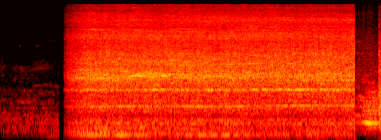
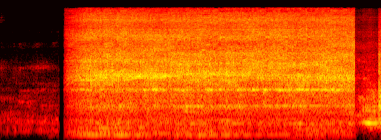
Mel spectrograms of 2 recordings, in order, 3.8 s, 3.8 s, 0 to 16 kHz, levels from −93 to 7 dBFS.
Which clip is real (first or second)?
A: first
